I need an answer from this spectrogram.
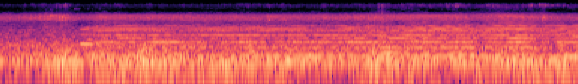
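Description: Electric train running over the tracks, heard from its open doorway. About a second in, a long steady horn note comes in and is held.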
